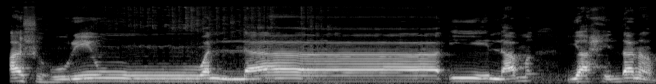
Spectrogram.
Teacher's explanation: کے بعد حروف یرملون میں سے واو آ رہا ہے، تو یہاں پر آپ نے غنہ بھی کرنا ہے اور را کو واو کے ساتھ ملا کر بھی پڑھنا ہے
